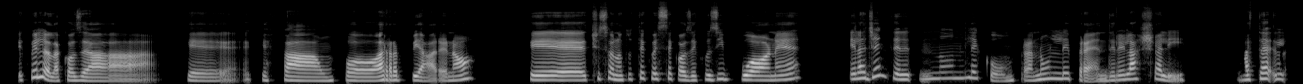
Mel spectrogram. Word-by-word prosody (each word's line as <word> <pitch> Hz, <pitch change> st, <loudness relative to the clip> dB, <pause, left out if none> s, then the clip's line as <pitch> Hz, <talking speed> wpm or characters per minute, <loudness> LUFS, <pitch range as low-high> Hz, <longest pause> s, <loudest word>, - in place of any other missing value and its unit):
è -, -, -11 dB
quella 335 Hz, +1 st, +3 dB
la 165 Hz, -, +1 dB
cosa 165 Hz, -, +1 dB, 0.3 s
che 175 Hz, +5 st, -6 dB
che 195 Hz, -1 st, -10 dB
fa 180 Hz, -3 st, +6 dB
un 170 Hz, +2 st, -5 dB
po' 175 Hz, -3 st, +2 dB
arrabbiare, 195 Hz, 0 st, +1 dB
no? 250 Hz, +9 st, 0 dB, 0.5 s
Che 200 Hz, -2 st, +5 dB
ci 260 Hz, -, -8 dB
sono 240 Hz, -4 st, -1 dB
tutte 240 Hz, +5 st, -9 dB
queste 255 Hz, 0 st, -4 dB
cose 205 Hz, -4 st, -1 dB
così 225 Hz, +4 st, -4 dB
buone 215 Hz, +6 st, +4 dB, 0.4 s
e 250 Hz, -, -2 dB
la 280 Hz, +2 st, +2 dB
gente 280 Hz, -, -2 dB
non 275 Hz, +3 st, -7 dB
le 295 Hz, -1 st, -6 dB
compra, 175 Hz, -, -7 dB
non 250 Hz, +6 st, -2 dB
le 265 Hz, 0 st, -3 dB
prende, 220 Hz, -6 st, -3 dB
le 210 Hz, -, -2 dB
lascia 245 Hz, 0 st, 0 dB
lì. 210 Hz, 0 st, -3 dB, 0.5 s
Ma 215 Hz, +2 st, -2 dB
te 265 Hz, +4 st, 0 dB
l 235 Hz, -1 st, -6 dB
210 Hz, 155 wpm, -24 LUFS, 190-255 Hz, 0.5 s, fa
